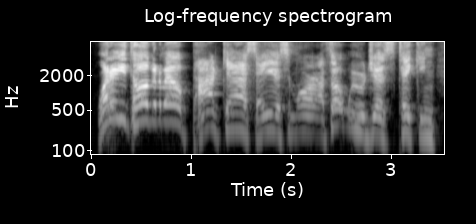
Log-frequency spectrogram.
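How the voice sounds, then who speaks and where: A man voicing Cerberus, a gruff, grumbling hellhound who hosts bedtime stories, with a gravelly, raspy voice. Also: high-pitched, expressive, quick pace, bright, forceful tone, exaggerated voice. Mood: indignant. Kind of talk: scripted skit banter and horror storytelling.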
